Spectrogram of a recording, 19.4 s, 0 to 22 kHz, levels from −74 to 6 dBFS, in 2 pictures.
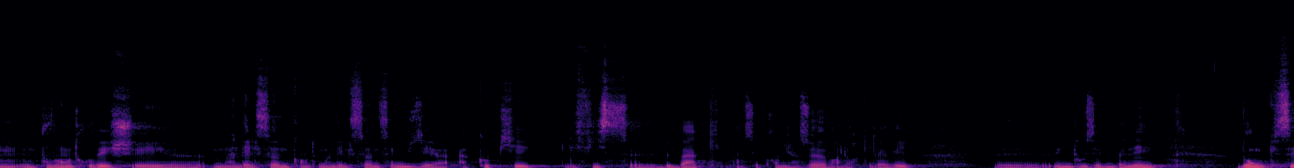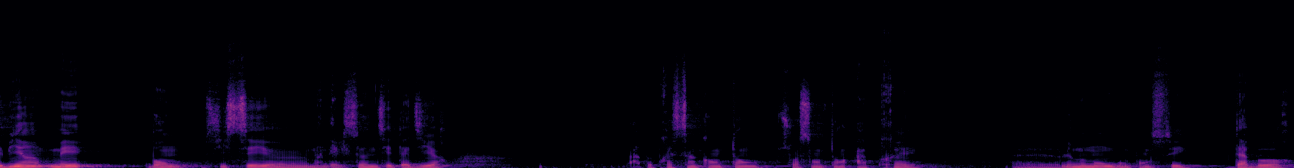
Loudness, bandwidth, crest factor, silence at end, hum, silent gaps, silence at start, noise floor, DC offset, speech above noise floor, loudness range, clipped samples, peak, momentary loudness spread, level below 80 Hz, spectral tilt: -39 LUFS; 19 kHz; 22 dB; 0 s; none; none; 0 s; -69 dBFS; under 0.1%; 30 dB; 8 LU; under 0.1%; -18 dBFS; 16 LU; -58 dBFS; -5.5 dB/octave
